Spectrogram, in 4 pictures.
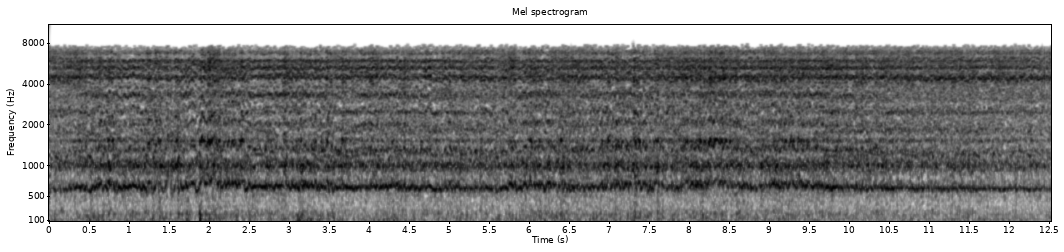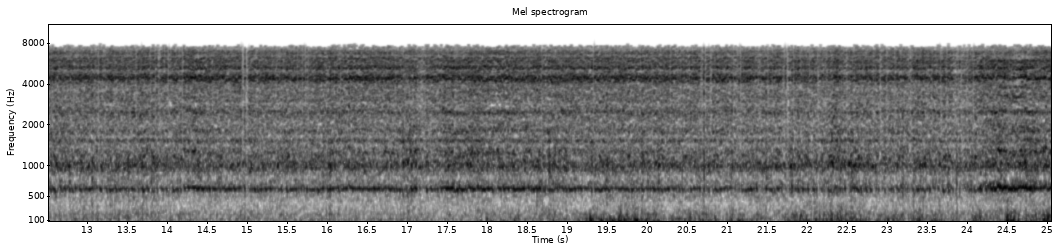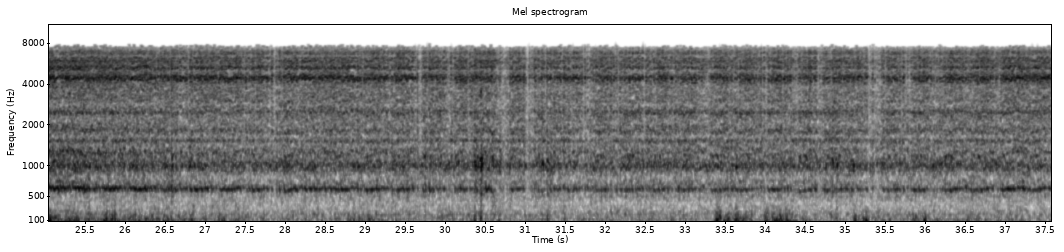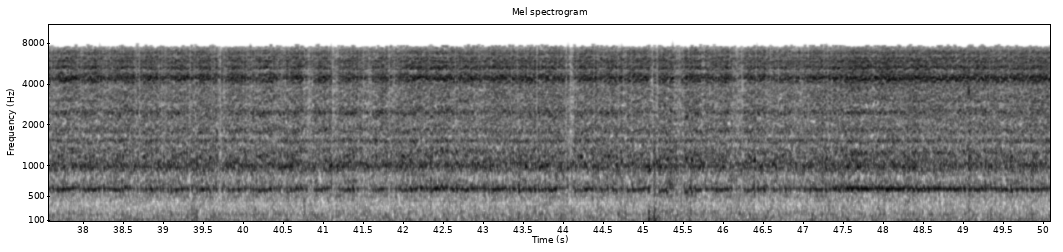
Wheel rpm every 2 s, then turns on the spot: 160, 160, 160, 160, 160, 160, 170, 160, 160, 160, 160, 160, 160, 160, 170, 160, 160, 160, 160, 160, 160, 160, 160, 160, 160.
none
